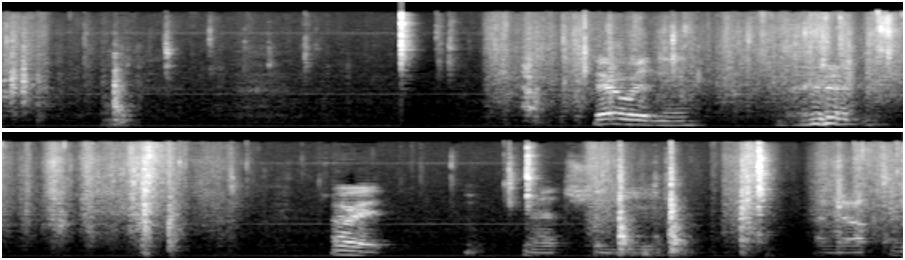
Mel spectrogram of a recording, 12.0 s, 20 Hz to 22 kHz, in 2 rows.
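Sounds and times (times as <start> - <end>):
bubble wrap crinkling: 0.0 - 0.7, 2.8 - 8.1, 9.8 - 12.0.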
